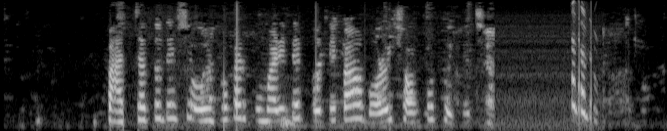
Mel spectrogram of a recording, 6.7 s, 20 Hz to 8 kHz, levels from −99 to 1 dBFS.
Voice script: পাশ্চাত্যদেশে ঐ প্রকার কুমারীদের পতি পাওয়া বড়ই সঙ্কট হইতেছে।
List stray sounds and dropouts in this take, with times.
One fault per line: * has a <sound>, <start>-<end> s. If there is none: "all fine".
* has a chirp, 5.7-6.0 s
